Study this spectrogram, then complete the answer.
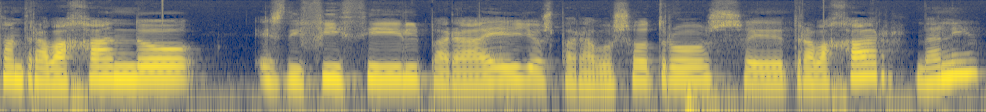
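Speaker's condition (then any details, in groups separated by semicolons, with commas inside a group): No condition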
